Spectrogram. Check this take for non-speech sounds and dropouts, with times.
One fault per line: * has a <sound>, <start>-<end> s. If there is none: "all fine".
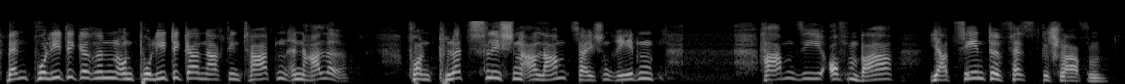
all fine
